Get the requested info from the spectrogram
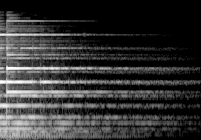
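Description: Final chord of a short chime-like intro jingle: bell-like tones struck together once and ringing out, fading steadily over about two seconds.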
